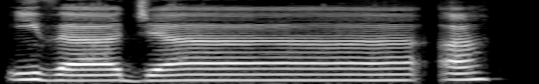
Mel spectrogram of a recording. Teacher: जीम पर अलिफ मद्दा है और अलिफ मद्दा के बाद हमजा उसी कलीमे में है तो मद्दे मुत्तसिल होगा और उसे 5 हरकत के बराबर खींचेंगे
